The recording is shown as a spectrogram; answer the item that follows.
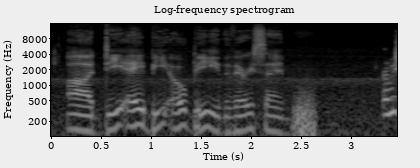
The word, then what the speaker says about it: Dabob: turn right around right around the town of Daybob. I didn't know that was a town. I didn't know anybody named anything Daybob. Okay. Spelled like it sounds? DABOB, the very same.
